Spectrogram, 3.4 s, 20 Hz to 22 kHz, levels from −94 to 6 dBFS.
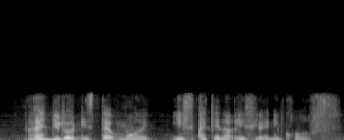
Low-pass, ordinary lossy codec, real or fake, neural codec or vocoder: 7.2 kHz; none; fake; codec, 24 kHz, 1.5 kbps, HILCodec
